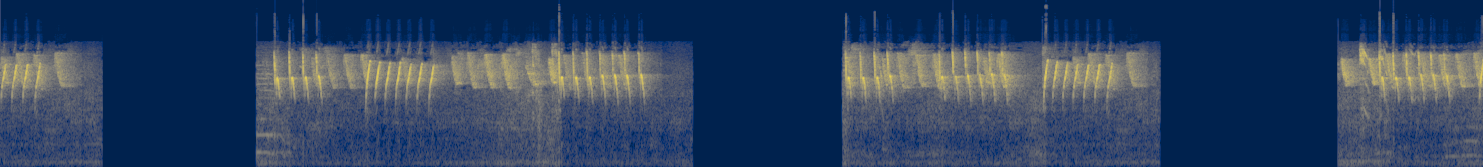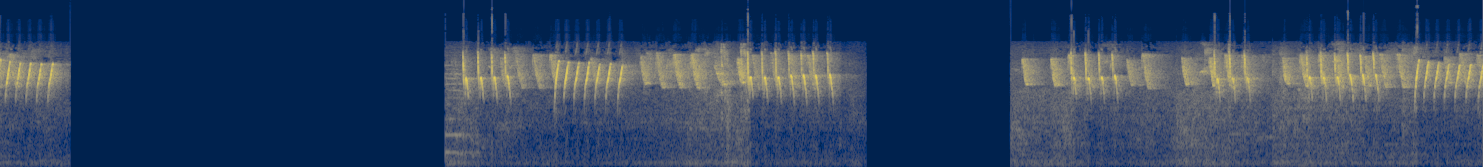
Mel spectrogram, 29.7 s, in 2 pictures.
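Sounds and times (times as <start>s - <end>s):
bird song: 0.0s - 0.9s, 2.6s - 6.7s, 8.4s - 11.6s, 13.4s - 15.6s, 19.3s - 23.4s, 25.0s - 29.6s.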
